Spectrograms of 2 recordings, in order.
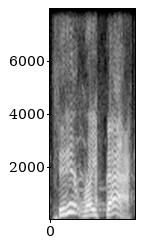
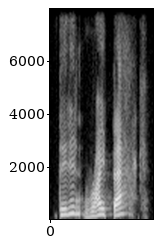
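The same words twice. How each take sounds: First: Louder dramatic repeat. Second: Slow dramatic pause. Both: Real, not acted. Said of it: "repeat for dramatic effect".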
